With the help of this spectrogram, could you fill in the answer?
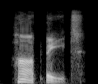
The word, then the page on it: heartbeat: British English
